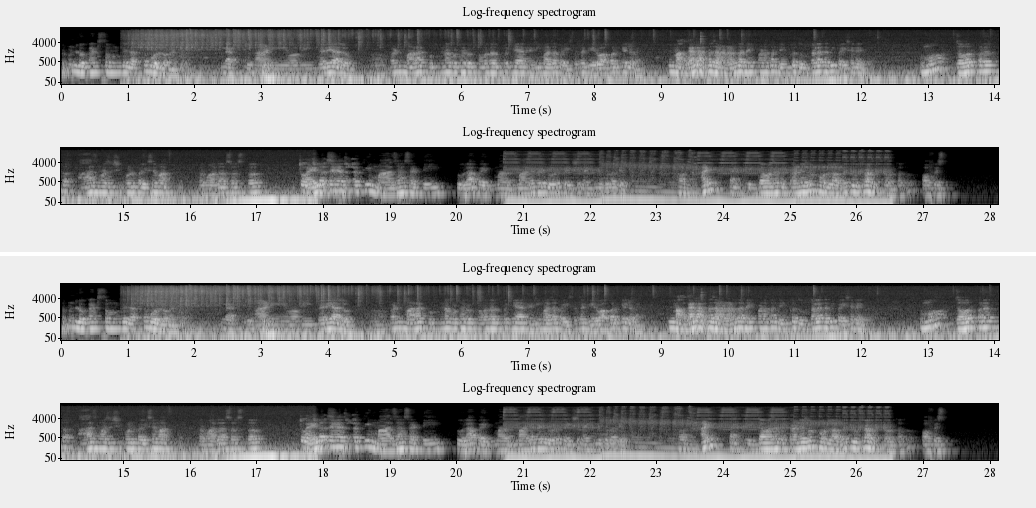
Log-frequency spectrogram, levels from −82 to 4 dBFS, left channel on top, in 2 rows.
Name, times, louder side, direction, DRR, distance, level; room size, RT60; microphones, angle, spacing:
voice 1, 0.0-2.0 2.9-8.7 9.1-12.2 12.9-15.7 16.1-17.0 17.7-19.7 20.0-22.5 23.6-27.3, right 1 dB, 70° right, -7 dB, 0.8 m, -24 dB
sound 1, 0.9-17.9, equal, 30° right, 0.8 m, -26 dB
voice 2, 2.4-3.1 9.5-9.7 17.6-18.4 23.2-23.6, left 2 dB, 60° left, -5 dB, 0.7 m, -28 dB
sound 2, 20.7-26.5, equal, 5° right, 0.3 m, -24 dB
2.5 x 2.3 x 2.2 m, 0.35 s
head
